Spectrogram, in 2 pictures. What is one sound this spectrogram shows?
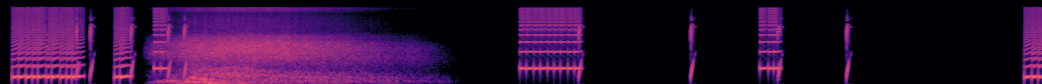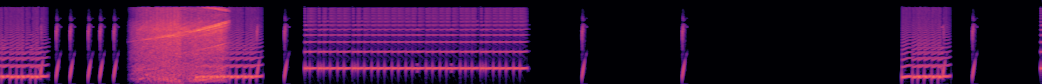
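Short electronic game beeps and chimes sound now and then.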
